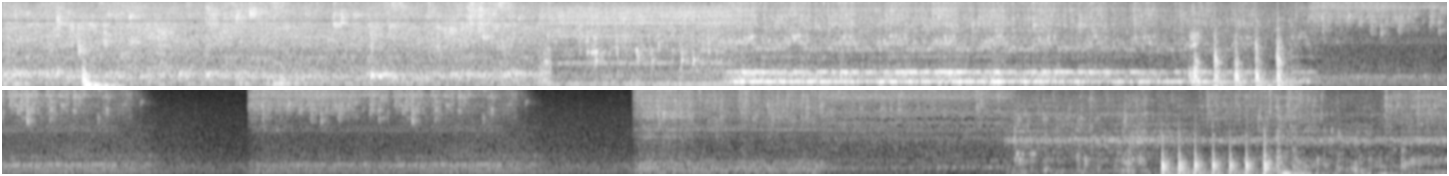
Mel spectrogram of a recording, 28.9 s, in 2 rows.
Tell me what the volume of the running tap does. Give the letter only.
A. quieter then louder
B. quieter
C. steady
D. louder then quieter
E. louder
B.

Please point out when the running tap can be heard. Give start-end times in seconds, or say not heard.
0.0-28.8.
